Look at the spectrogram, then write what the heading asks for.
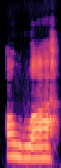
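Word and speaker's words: الله: Yang ketujuh Allah. Hukumnya tafkim karena lafaz Allah didahului oleh huruf hijaiyah berharakat dhammah. Cara membacanya tebal.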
